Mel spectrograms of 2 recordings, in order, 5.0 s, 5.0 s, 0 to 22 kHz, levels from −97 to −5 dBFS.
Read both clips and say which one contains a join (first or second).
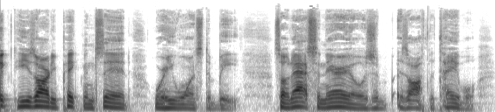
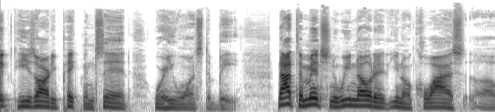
second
